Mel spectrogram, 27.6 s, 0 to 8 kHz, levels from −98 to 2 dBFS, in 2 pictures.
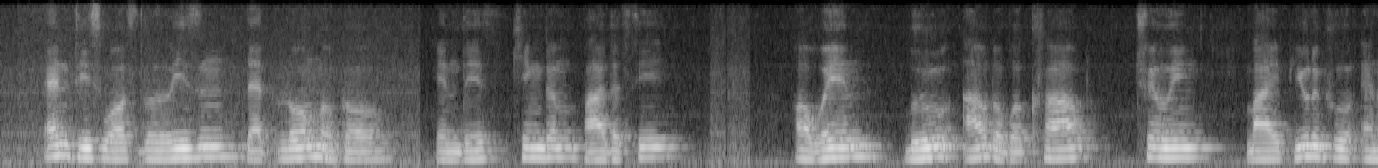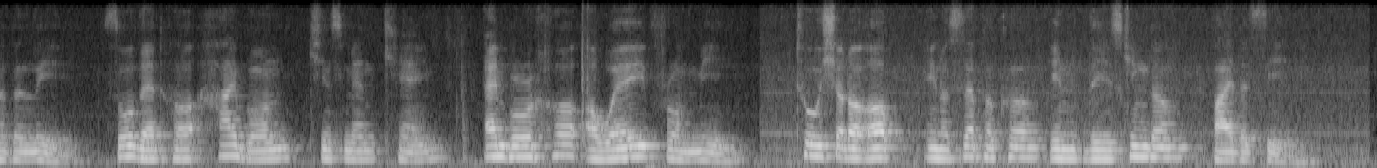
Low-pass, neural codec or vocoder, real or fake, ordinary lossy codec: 7.2 kHz; none; real; Opus, 32 kbps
